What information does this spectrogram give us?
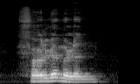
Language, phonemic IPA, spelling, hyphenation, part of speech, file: Dutch, /vərˈlʏ.mə.lə(n)/, verlummelen, ver‧lum‧me‧len, verb, Nl-verlummelen.ogg
- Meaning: to waste, to while away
